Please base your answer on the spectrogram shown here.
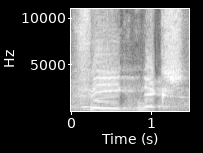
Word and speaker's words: Phoenix: baseball game in Phoenix this is how it's spelled but Phoenix Phoenix Phoenix last month I bought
